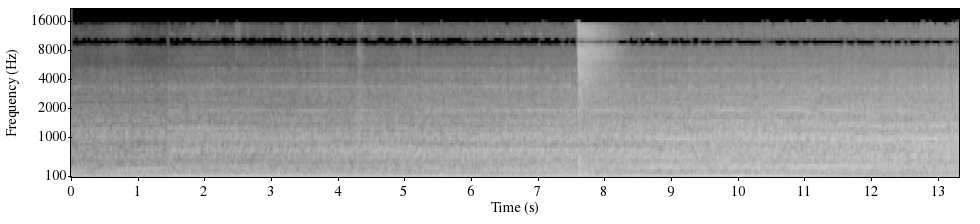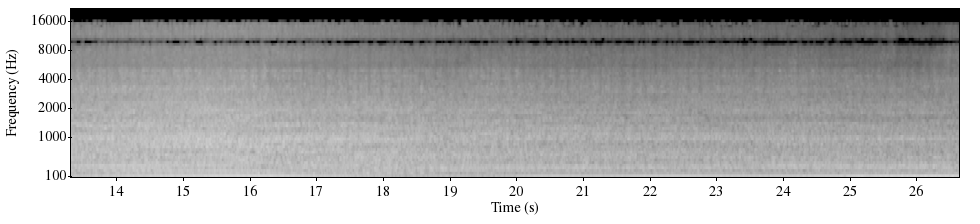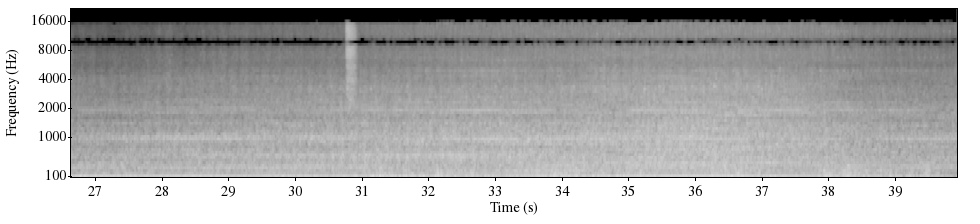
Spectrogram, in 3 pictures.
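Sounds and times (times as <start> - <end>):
diesel engine idling: 0.0 - 39.9
short sharp hisses: 30.8 - 31.0.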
